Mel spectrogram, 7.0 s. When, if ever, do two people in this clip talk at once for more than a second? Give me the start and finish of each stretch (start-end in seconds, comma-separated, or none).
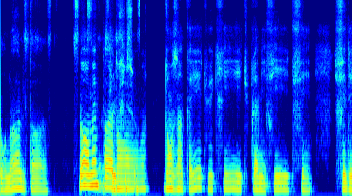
none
